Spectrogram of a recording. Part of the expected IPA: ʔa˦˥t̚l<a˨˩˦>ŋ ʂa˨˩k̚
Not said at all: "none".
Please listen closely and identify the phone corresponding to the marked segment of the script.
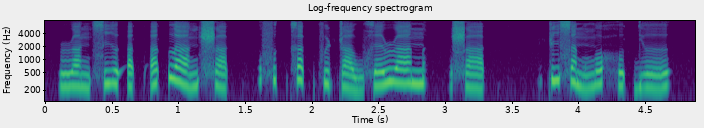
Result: a˨˩˦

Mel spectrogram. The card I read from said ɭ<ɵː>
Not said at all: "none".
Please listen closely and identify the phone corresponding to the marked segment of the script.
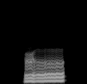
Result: ɵː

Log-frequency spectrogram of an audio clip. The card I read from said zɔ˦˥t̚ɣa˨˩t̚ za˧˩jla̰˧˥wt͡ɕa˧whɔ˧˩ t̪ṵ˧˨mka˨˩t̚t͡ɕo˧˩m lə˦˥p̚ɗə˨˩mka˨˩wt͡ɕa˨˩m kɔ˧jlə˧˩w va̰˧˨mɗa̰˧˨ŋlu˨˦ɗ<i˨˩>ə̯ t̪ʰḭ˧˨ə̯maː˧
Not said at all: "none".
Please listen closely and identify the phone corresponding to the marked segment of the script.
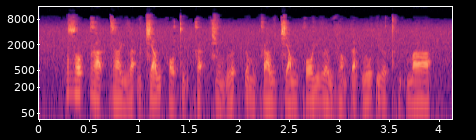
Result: i˨˩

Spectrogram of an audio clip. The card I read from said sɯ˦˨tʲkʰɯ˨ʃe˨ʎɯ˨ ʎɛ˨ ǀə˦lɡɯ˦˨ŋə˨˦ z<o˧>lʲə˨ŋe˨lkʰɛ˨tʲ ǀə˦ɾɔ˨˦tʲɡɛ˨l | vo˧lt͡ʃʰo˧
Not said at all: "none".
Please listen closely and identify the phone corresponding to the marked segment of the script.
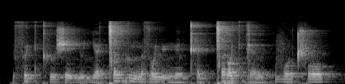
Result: o˧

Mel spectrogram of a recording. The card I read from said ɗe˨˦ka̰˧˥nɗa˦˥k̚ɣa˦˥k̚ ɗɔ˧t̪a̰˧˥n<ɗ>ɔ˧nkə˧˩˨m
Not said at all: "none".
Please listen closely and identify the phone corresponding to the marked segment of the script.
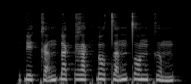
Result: t̪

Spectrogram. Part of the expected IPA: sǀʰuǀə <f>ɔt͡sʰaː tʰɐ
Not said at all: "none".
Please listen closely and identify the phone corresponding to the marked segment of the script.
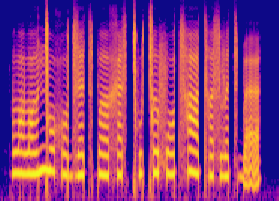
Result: f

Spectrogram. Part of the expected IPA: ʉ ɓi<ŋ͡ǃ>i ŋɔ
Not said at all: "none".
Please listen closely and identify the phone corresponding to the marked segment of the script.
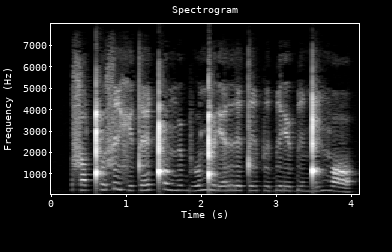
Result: ŋ͡ǃ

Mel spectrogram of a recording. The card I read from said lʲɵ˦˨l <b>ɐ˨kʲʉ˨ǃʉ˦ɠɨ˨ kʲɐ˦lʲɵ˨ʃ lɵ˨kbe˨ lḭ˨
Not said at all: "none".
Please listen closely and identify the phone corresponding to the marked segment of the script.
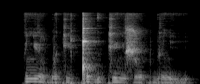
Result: b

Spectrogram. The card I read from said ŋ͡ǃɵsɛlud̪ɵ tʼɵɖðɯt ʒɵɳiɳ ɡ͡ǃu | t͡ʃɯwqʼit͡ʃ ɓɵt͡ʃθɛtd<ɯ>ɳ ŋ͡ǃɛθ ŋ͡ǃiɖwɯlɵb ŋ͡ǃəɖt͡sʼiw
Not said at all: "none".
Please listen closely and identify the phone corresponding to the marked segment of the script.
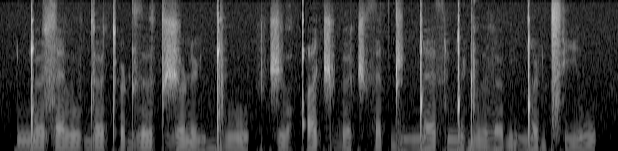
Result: ə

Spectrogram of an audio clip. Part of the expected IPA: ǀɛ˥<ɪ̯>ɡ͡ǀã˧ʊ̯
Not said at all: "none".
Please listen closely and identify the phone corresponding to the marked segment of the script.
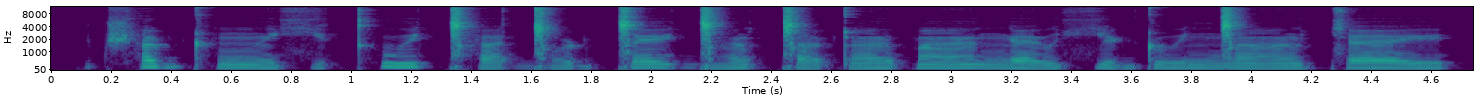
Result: ɪ̯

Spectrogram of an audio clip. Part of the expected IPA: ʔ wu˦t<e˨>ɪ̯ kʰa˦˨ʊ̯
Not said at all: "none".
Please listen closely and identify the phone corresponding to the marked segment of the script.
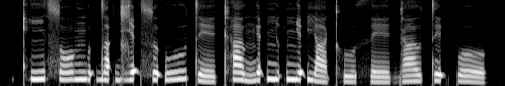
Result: e˨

